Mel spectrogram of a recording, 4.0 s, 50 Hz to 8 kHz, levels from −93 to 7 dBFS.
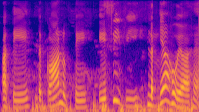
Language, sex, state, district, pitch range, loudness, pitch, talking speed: Punjabi, female, Punjab, Pathankot, 180-205 Hz, -15 LUFS, 190 Hz, 120 wpm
